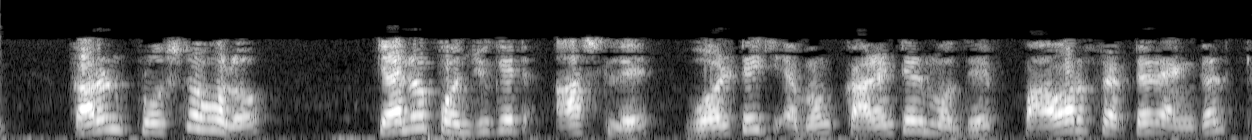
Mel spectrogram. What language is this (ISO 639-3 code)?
ben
